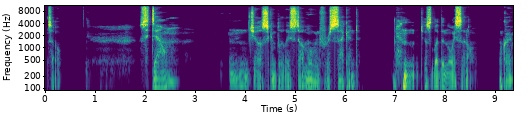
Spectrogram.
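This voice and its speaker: Commanding, calculating male CEO played by a man for intimate audio roleplay: rock-bottom pitch, very husky, measured and authoritative. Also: wildly swooping pitch, dry recording, clean studio sound, full character voice. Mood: firm, calming. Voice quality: very deep, gravelly, husky voice. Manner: authoritative, measured, halting, sighing and hushing.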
